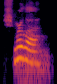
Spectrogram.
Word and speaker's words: Szmerla: Shmurla, I think, is the way it's pronounced in English. It's spelled S-Z-M-E-R-L-A.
